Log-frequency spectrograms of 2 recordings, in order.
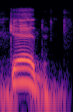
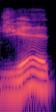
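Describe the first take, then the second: First: The name starts with a hard G sound. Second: The name starts with a soft J sound. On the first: The speaker calls it right. "It starts with a G. It's Ged" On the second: The speaker calls it wrong. "I'm not calling him"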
